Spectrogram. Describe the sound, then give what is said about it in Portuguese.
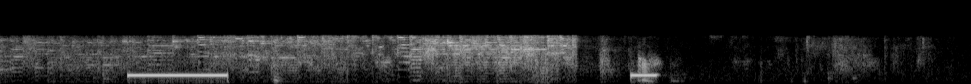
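A telephone ringback tone plays while a call waits to be answered. A steady mid-pitched tone lasts about a second, and a second tone begins roughly five seconds later, with rustling and handling noise around both. “Agora acho que tá chamando.”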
